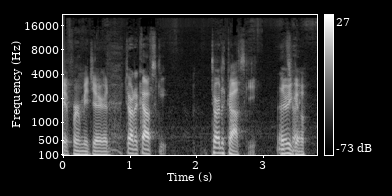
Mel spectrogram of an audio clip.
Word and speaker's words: Tartakovsky: with like the Clone Wars and especially Genndy Tartakovsky. Oh man, I'll never say his name right. Okay. You can say it for me, Jared. Tartakovsky.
